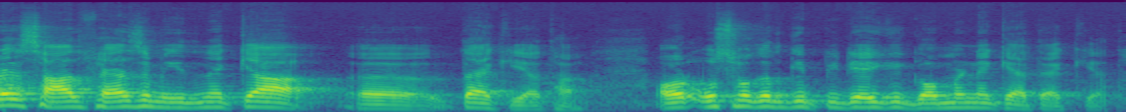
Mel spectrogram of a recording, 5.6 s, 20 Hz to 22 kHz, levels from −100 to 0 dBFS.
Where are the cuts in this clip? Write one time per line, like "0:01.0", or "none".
none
